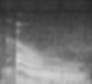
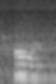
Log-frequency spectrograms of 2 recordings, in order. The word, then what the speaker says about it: comb: The silent B, comb. Okay, comb. Yeah. Yeah, very good. So the pronunciation's comb, no B.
